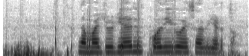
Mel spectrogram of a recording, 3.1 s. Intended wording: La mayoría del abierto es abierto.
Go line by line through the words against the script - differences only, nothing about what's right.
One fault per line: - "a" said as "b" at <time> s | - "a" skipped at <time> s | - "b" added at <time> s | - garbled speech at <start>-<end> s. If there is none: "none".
- "abierto" said as "código" at 1.8 s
